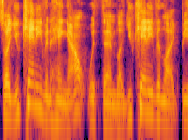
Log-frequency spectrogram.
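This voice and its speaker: A bright, sharp tone with a New York accent and lively intonation, dry and close with no echo. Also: man. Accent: New York American English. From US Northeast, New York City. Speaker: esports podcast host, Valorant coach. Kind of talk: casual chat. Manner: fast, animated.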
